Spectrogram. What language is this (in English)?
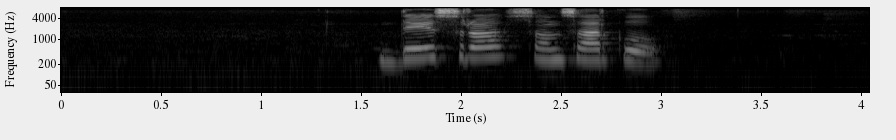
Nepali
